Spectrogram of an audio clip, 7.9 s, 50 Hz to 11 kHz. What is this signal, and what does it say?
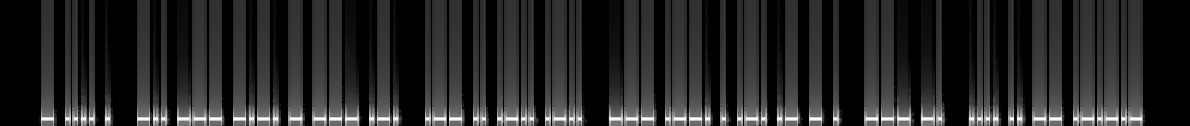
Morse code, heard as a keyed tone, about 44 wpm, 700 Hz. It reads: THE DOCTOR WILL OPERATE ON HIM.
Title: Sentences from Top 1500 Words 45wpm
